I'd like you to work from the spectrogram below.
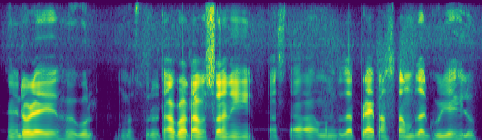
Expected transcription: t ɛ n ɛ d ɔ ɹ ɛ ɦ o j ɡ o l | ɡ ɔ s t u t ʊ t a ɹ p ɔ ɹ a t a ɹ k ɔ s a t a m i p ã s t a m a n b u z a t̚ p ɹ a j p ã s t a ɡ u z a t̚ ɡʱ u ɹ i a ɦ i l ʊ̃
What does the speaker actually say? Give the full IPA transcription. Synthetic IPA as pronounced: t ɛ n ɛ d ɔ ɹ ɛ ɦ o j ɡ o l | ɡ ɔ s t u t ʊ t a ɹ p ɔ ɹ a t a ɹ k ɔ s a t a m i p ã s t a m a n b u z a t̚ p ɹ a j p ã s t a b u z a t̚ ɡʱ u ɹ i a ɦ i l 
